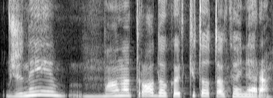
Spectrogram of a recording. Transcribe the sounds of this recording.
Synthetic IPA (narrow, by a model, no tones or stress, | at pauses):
ʒʲɪnɐɪmɐnɐt̪ɾoːd̪oːkɐt̪kʲɪt̪oːt̪oːkʲoːnʲeːɾɐ̰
